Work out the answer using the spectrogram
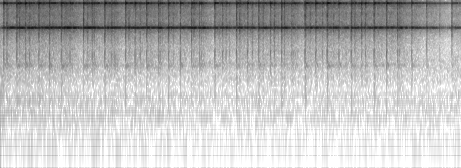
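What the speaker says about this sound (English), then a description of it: "I gotta ring the bell for that pastor." A bell rung in rapid, continuous jingling strokes, bright and ringing, loud and close for several seconds and fading slightly at the end, with no talk over it.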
